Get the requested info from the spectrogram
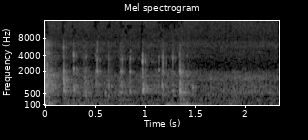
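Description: A few faint computer keyboard keystrokes, typed at an irregular pace, over near silence.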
